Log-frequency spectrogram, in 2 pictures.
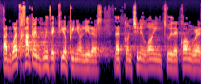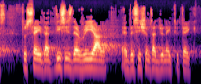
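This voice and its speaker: A man on an industry panel, speaking deliberately with halting, non-native phrasing. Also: medium pitch, fairly even intonation, mellow. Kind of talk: panel discussion. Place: conference hall stage. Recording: hall reverb from conference stage.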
